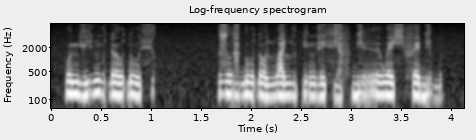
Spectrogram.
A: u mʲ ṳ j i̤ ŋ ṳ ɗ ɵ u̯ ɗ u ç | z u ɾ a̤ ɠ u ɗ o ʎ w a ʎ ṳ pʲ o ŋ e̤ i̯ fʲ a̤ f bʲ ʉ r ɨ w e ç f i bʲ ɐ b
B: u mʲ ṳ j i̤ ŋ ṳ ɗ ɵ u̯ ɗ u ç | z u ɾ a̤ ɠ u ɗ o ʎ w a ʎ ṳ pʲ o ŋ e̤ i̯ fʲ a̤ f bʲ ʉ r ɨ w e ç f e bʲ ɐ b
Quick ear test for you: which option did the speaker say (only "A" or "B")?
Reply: B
